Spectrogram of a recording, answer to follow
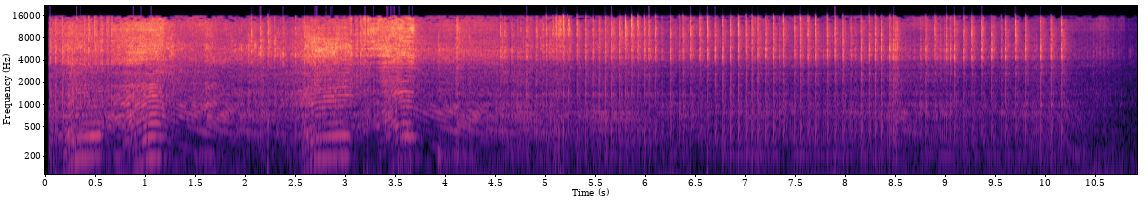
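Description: Racing hot saws (modified high-power chainsaws) running at full throttle through logs. The pitch swings up and down sharply in the first few seconds, then settles into a rapid, steady pulsing that cuts off near the end.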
